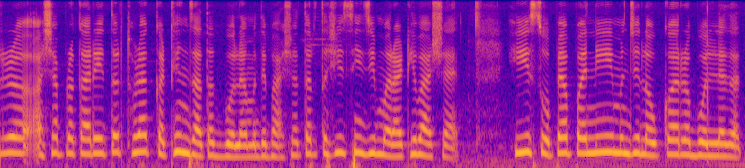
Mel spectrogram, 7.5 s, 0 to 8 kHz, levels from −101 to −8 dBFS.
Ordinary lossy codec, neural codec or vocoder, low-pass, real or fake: none; none; none; real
